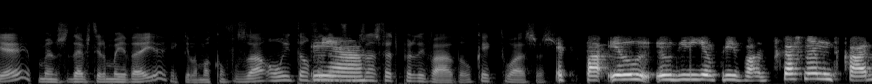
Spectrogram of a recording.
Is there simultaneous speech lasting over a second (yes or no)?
no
